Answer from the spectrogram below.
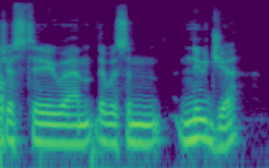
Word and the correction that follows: Nduja: is that, am I pronouncing that right, Chris? – Nduja.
